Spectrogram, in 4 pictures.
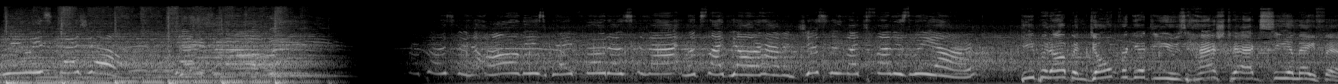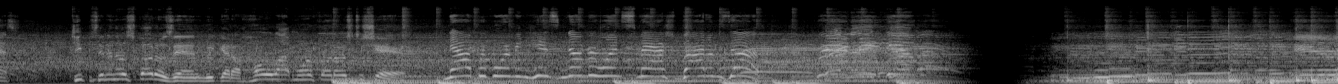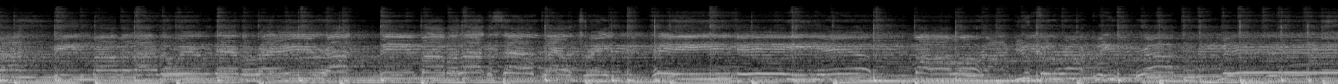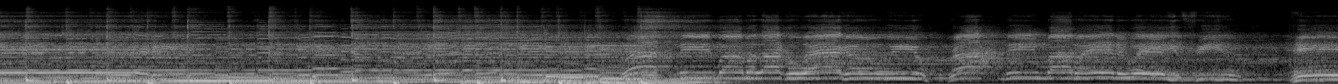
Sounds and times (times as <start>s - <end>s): Exciting music: 0.0s - 3.6s, 16.2s - 23.1s, 23.7s - 48.5s.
